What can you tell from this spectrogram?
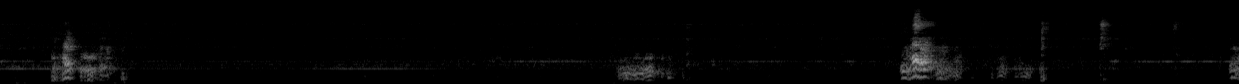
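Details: A female Yorkshire Terrier, fighting the hair dryer after her bath as she always does, gives sharp, yappy barks and short growls at irregular intervals over the steady mechanical whine of the dryer.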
